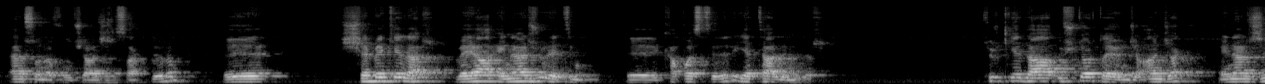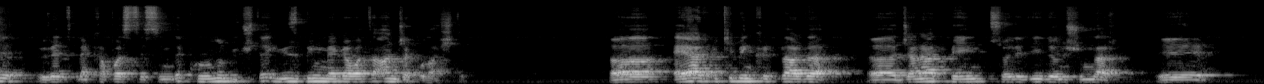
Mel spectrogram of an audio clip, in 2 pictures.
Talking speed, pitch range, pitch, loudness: 90 wpm, 125-145 Hz, 130 Hz, -24 LUFS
